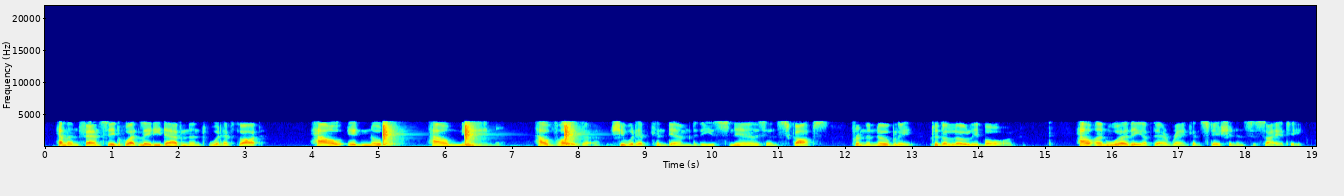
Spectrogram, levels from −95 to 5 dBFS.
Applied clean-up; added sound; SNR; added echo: none; Clapping; -2 dB; none.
